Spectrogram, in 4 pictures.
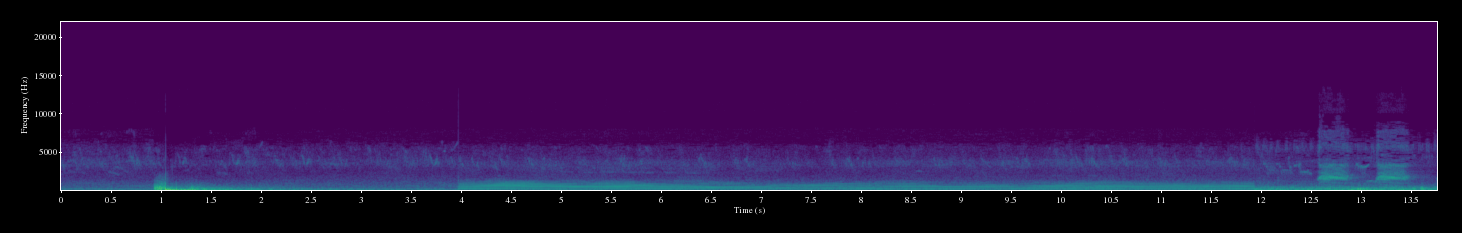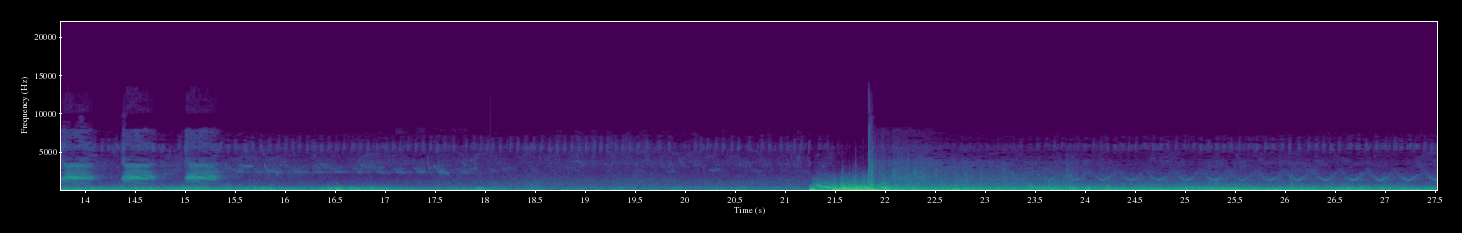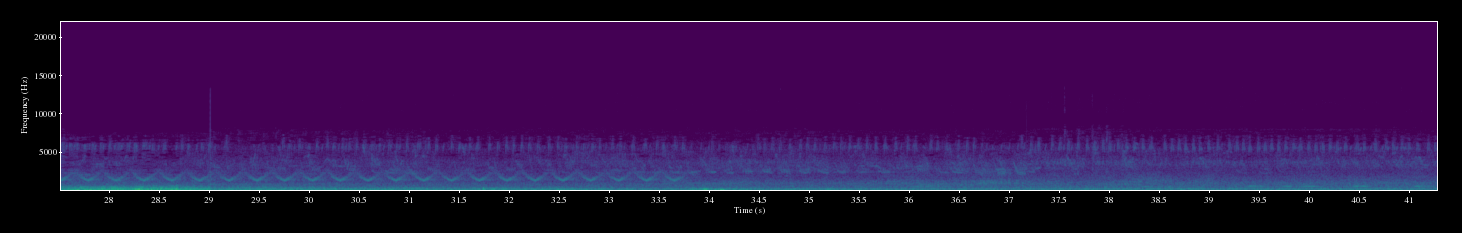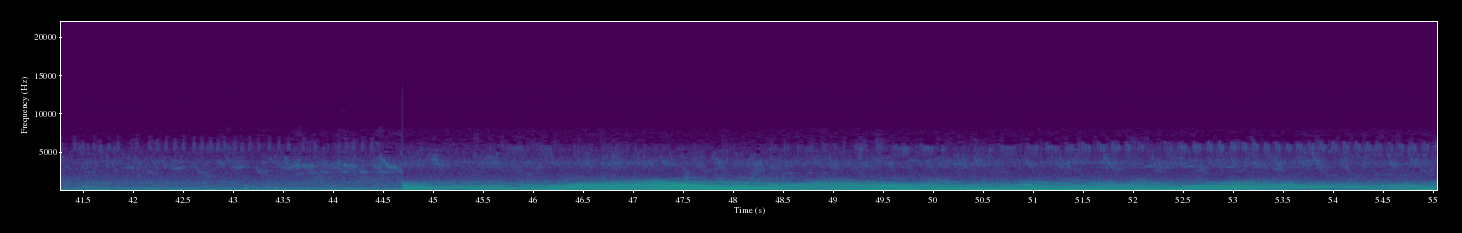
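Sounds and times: explosion blast: 0.9 - 2.8, 21.2 - 27.2
deep rolling rumble: 21.3 - 28.8.

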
